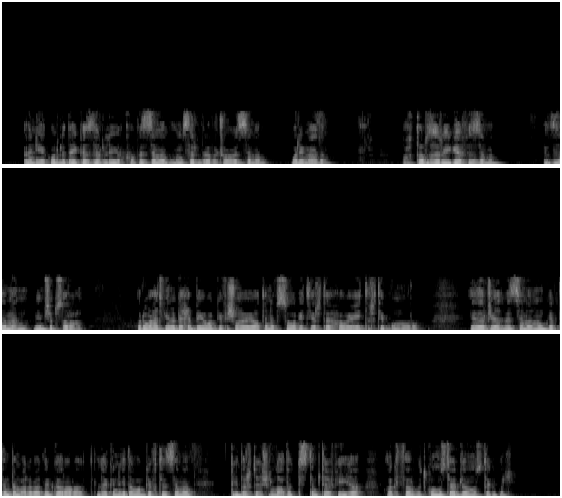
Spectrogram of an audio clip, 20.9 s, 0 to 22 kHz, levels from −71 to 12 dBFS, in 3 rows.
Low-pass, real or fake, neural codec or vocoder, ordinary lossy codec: 7.2 kHz; fake; codec, 16 kHz, 16 kbps, FreqCodec, larger model; MP3, 48 kbps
